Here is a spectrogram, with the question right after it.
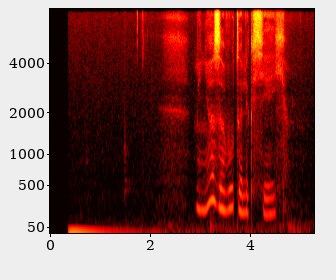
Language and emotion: Russian, sad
